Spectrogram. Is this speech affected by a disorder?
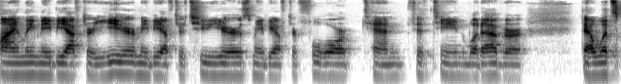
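No.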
